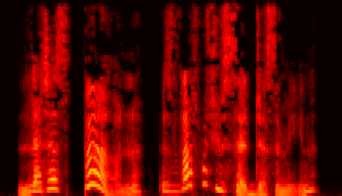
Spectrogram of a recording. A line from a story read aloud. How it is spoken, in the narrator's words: said Charlotte in a bright, hard voice, so unlike her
